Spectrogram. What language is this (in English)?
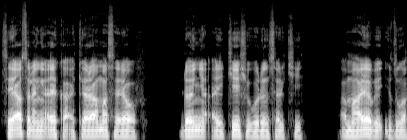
Hausa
